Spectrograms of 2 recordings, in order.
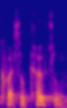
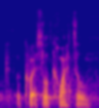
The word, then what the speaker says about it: Quetzalcoatl: to look at the legend quetzel Kotal or Quetzalcoatl she sometimes pronounced which in the Mayan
